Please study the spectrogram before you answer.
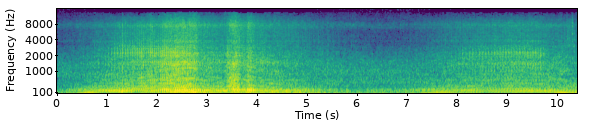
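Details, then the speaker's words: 2011 Crown Victoria P7A V8 revved twice from idle: a dull, fairly regular knock under the engine note that doesn't change with RPM. Owner judges it rod knock rather than piston slap; not confirmed. "that yeah I figured its rod knock"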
